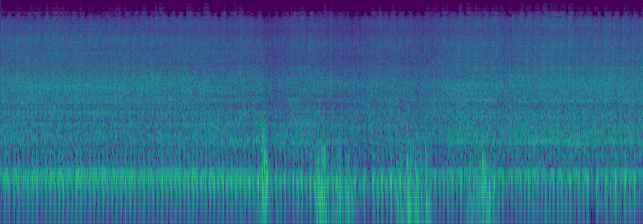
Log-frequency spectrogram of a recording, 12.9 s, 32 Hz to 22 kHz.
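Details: Dnepr-11 twin at idle with a loose, irregular clatter on each firing pulse, about three a second. It is an engine knock whose source was not found even after the engine was opened up.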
